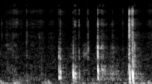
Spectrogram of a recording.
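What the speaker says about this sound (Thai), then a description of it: "ค่อยๆ แกะครับ" Slow unwrapping of a tightly sealed package holding a Thai Buddhist amulet: a few separate crinkling, tearing rustles, close and fairly soft, spaced out over a couple of seconds with quiet gaps between.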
